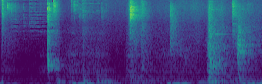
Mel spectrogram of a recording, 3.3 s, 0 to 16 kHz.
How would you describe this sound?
These samples were made with my H4N or my Samsung Galaxy SII.
I used a Zoom H4N mobile recorder as hardware, as well as Audacity 2.0 as Software. The samples were taken from my surroundings. I wrote the time in the tracknames itself. Everything was recorded in Ingolstadt.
